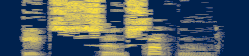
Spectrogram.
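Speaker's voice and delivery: low, understated falter. A narrator's reading. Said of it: "faltered Katya".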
